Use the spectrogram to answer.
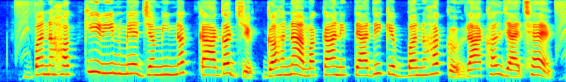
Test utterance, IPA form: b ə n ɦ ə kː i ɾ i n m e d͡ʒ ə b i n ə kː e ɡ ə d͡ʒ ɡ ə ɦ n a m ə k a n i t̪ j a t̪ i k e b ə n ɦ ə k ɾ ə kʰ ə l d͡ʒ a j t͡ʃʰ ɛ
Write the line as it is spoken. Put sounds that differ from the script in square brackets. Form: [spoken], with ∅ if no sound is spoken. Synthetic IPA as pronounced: b ə n ɦ ə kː i ɾ i n m e d͡ʒ ə [m] i n ə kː [a] ɡ ə d͡ʒ ɡ ə ɦ n a m ə k a n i t̪ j a [d̪] i k e b ə n ɦ ə k ɾ [a] kʰ ə l d͡ʒ a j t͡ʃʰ ɛ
